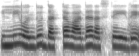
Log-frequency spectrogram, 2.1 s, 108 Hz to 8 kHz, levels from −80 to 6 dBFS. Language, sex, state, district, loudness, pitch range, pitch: Kannada, female, Karnataka, Bangalore, -15 LUFS, 220-255 Hz, 235 Hz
